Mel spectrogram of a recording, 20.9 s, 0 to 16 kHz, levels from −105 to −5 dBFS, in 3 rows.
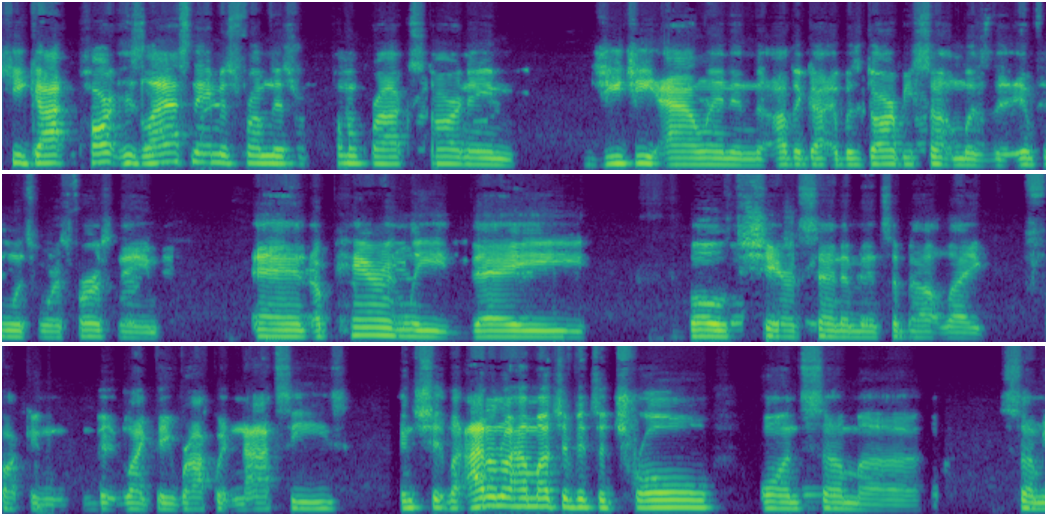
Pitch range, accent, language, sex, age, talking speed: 130-160 Hz, American, English, male, 30-49, 170 wpm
